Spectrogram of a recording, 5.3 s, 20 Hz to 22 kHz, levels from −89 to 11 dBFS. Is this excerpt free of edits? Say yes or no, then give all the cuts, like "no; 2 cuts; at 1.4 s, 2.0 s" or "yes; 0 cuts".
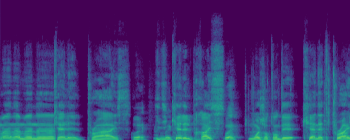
no; 2 cuts; at 0.8 s, 2.4 s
